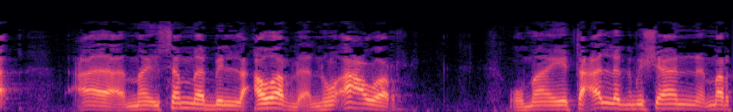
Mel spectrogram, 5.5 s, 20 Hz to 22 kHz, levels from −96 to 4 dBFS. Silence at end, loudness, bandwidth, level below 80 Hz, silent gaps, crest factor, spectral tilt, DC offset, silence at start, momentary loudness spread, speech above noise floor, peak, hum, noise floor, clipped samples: 0 s; -20 LUFS; 9.4 kHz; -62 dBFS; none; 20 dB; -6 dB/octave; under 0.1%; 0 s; 12 LU; 45 dB; -2 dBFS; none; -64 dBFS; under 0.1%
